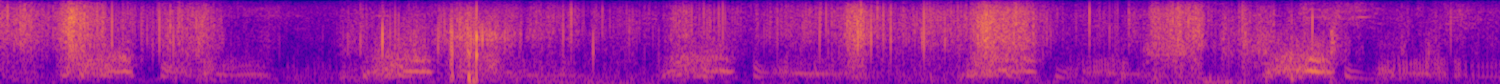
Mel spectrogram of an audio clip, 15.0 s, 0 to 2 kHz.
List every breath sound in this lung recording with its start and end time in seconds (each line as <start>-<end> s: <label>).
0.49-1.33 s: inhalation
0.49-1.33 s: crackles
1.52-2.64 s: exhalation
1.52-2.64 s: crackles
3.53-4.38 s: inhalation
3.53-4.38 s: crackles
4.44-5.81 s: exhalation
4.44-5.81 s: crackles
6.57-7.42 s: inhalation
6.57-7.42 s: crackles
7.74-9.47 s: exhalation
7.74-9.47 s: crackles
9.62-10.47 s: inhalation
9.62-10.47 s: crackles
11.40-12.20 s: exhalation
11.40-12.20 s: crackles
12.62-13.47 s: inhalation
12.62-13.47 s: crackles
13.81-14.61 s: exhalation
13.81-14.61 s: crackles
